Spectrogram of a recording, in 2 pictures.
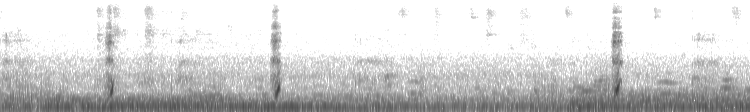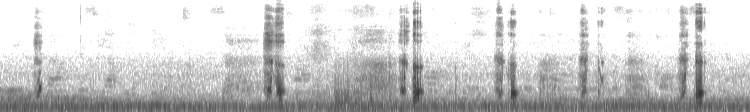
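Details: Fast, tiny hiccups, about ten small sharp ones speeding up toward the end over engine noise as if in a car, in a bout recurring on and off since yesterday, varying from very fast to normal to very loud; hiccups.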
